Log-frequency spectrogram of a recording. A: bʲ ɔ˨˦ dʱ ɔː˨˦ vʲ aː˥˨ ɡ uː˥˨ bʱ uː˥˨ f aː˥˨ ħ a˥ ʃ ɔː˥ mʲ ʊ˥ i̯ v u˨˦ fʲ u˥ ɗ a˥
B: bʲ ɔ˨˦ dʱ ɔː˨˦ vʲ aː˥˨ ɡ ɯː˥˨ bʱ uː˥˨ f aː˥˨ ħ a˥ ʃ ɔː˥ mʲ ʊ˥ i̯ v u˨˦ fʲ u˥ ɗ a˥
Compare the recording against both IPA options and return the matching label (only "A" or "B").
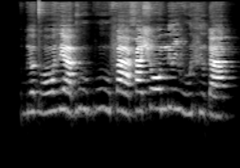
A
